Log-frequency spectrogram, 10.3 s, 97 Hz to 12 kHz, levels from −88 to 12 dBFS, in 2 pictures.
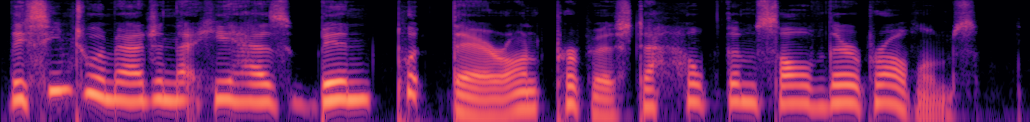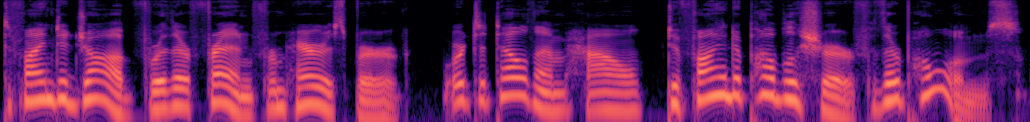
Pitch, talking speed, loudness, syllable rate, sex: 195 Hz, 225 wpm, -19 LUFS, 5.4 syllables/s, female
